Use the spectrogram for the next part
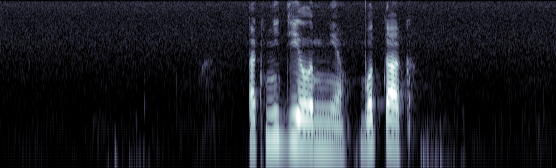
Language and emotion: Russian, angry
